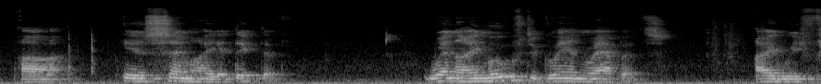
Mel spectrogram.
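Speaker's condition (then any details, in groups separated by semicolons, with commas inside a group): ALS; degenerative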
